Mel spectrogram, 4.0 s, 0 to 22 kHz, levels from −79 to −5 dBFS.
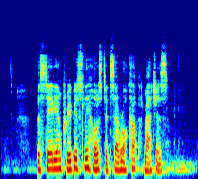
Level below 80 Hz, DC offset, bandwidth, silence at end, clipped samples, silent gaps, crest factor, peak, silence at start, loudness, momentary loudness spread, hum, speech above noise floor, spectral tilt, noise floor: -54 dBFS; under 0.1%; 9 kHz; 0.15 s; under 0.1%; none; 14 dB; -2 dBFS; 0.75 s; -15 LUFS; 11 LU; none; 34 dB; -6 dB/octave; -48 dBFS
